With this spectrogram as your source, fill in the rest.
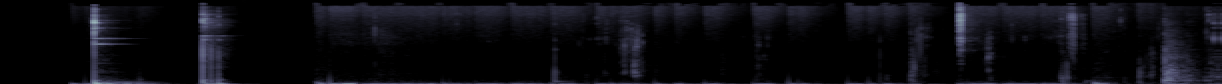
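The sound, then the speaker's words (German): Two bright, ringing clinks of a glass tapped against the metal of a microphone in a toast, a half-second apart, followed by softer mouth and handling noises as someone drinks. “Wollen wir einfach gegens Mikro äh, anstoßen?”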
